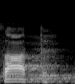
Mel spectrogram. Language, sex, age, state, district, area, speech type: Hindi, male, 30-45, Bihar, Madhepura, rural, read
